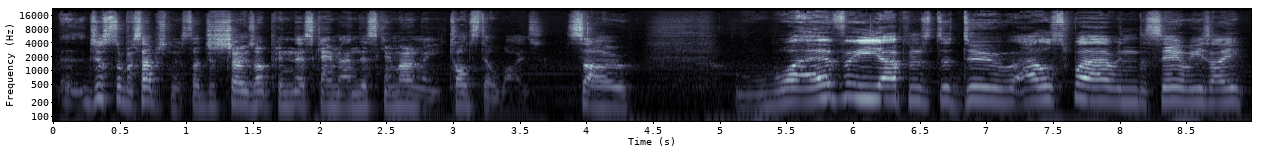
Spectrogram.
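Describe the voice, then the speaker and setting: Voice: medium pitch, moderate pace, a bit bright. Rambling, sweary British video game commentator. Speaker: video game let's player. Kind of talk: casual gameplay commentary. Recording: game music behind the voice. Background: video game music.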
